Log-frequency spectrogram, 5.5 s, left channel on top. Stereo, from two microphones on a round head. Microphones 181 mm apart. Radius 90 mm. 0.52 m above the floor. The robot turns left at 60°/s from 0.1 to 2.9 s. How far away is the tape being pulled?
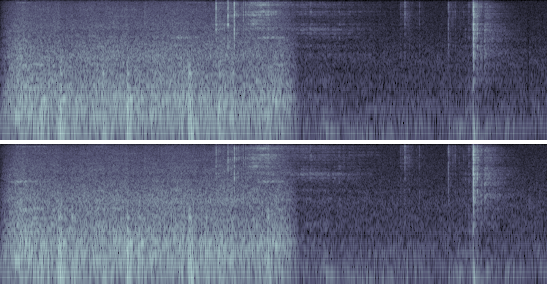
About 1.1 m.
